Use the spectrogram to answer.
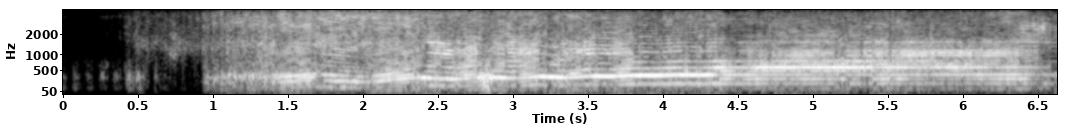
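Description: Engine revving and accelerating: a loud, continuous, rough drone that swells up quickly and climbs in pitch, then holds high and strong for several seconds.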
